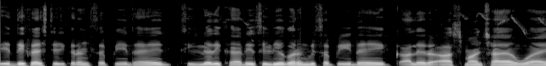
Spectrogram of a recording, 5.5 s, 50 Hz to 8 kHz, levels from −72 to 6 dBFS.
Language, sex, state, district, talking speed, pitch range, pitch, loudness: Hindi, male, Bihar, Bhagalpur, 250 wpm, 115-120 Hz, 120 Hz, -16 LUFS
